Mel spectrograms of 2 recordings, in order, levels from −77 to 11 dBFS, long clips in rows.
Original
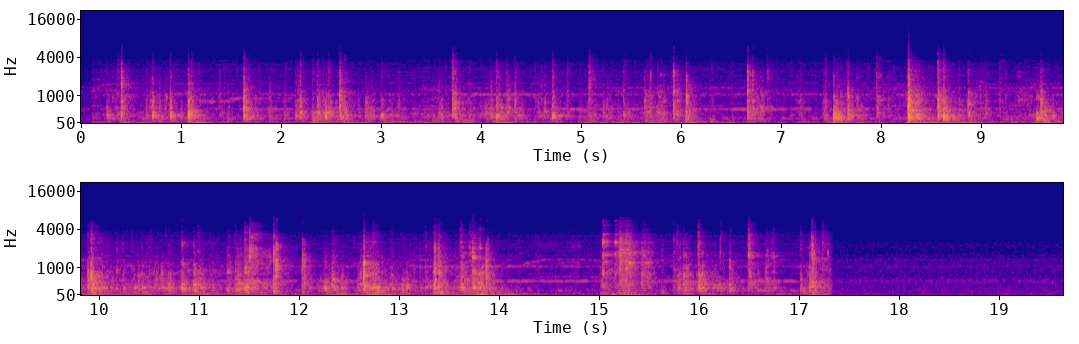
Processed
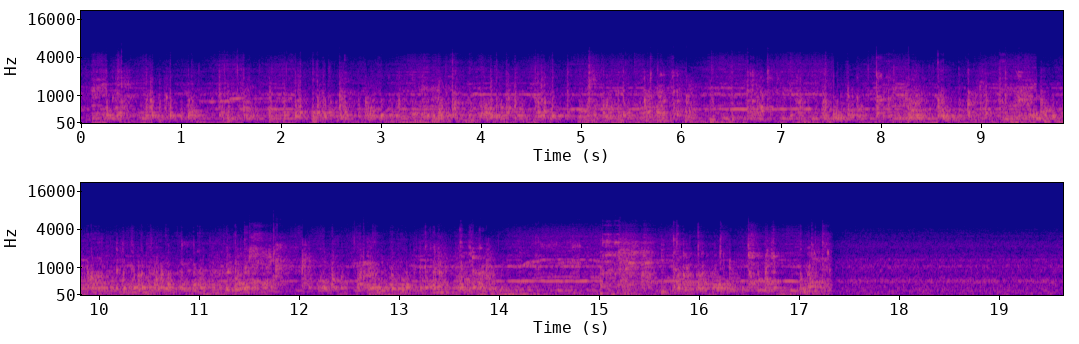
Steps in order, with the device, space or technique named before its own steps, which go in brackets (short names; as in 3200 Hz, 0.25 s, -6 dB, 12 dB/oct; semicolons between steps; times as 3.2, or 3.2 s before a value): broadcast voice chain (HPF 82 Hz 6 dB/oct; de-esser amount 100%; compressor 4:1, threshold -35 dBFS, peak gain reduction 20.5 dB; bell 4400 Hz +3 dB 0.61 oct; limiter -28 dBFS, peak gain reduction 10 dB); 11.73–12.69 tilt +1.5 dB/oct; gain +9 dB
